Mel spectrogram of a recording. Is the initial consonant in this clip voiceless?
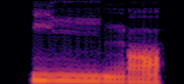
no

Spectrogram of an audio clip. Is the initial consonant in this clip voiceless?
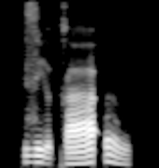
no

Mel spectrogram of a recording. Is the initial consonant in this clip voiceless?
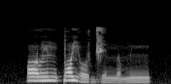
no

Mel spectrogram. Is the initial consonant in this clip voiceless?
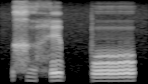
yes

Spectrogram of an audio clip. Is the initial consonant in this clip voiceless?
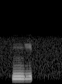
no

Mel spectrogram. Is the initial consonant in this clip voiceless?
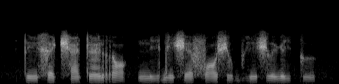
yes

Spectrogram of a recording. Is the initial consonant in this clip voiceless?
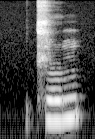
yes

